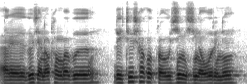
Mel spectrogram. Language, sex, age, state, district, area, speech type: Bodo, male, 18-30, Assam, Kokrajhar, urban, spontaneous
